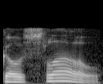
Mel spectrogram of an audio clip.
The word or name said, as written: go-slow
